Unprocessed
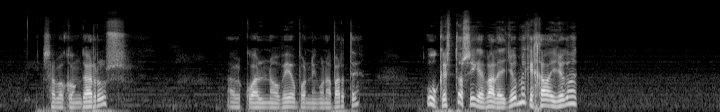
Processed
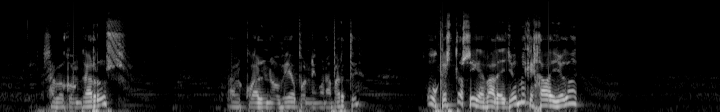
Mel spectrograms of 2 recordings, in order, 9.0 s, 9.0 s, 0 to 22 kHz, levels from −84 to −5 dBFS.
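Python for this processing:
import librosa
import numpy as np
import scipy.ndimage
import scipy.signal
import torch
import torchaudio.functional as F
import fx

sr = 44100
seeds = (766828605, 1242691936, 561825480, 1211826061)

y = fx.hum_notches(x, sr, base_hz=60, count=4)
y = fx.dereverb_blind(y, sr, rt60_s=2.0)
y = fx.transient(y, sr, attack_db=-4, sustain_db=11)
y = fx.env_flanger(y, sr, rest_ms=2.2, full_db=-17.5)
y = fx.buffer_crackle(y, sr, first_s=0.91, period_s=0.66, block=128, kind='zero')
y = y * librosa.db_to_amplitude(-8.0)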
